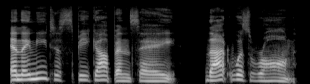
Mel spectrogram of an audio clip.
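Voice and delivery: ordinary delivery

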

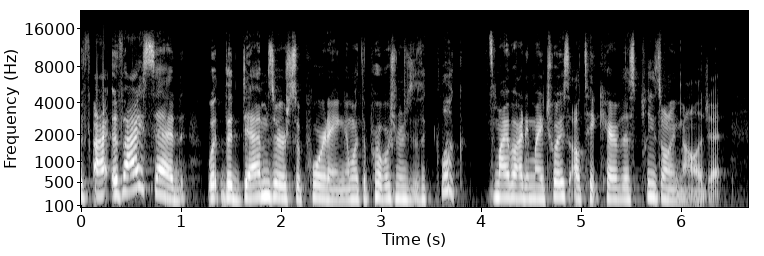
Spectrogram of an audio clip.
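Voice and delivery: ordinary talk, nothing marked

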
